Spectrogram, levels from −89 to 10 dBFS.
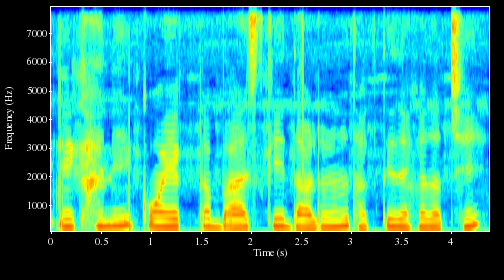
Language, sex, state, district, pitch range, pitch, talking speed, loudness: Bengali, female, West Bengal, Alipurduar, 240-275 Hz, 260 Hz, 95 wpm, -14 LUFS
